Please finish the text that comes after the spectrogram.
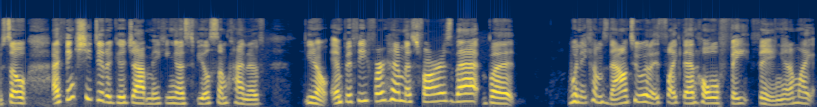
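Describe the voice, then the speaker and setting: A woman's voice: medium pitch, fairly bright tone, no echo. A woman discussing a book casually as a podcast co-host, blunt and opinionated, with informal language.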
